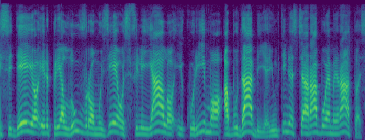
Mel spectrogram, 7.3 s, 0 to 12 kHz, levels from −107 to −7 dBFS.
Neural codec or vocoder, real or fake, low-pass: none; real; 10.8 kHz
